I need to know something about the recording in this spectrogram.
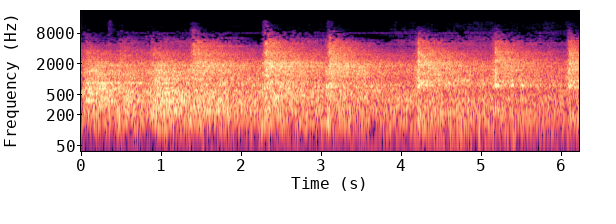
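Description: Wire mesh belt shot blasting machine running on a test run: dense, steady mechanical noise from its blast wheel motors and conveyor, with abrupt surges in its hiss every second or so.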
